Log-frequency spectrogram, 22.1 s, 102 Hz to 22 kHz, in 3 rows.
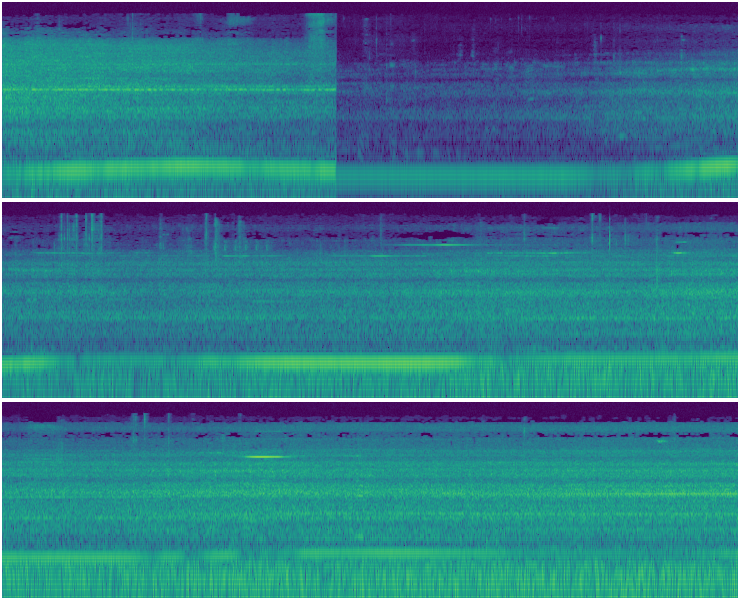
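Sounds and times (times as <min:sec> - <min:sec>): diesel locomotive engine revving: 0:00.0 - 0:22.0.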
